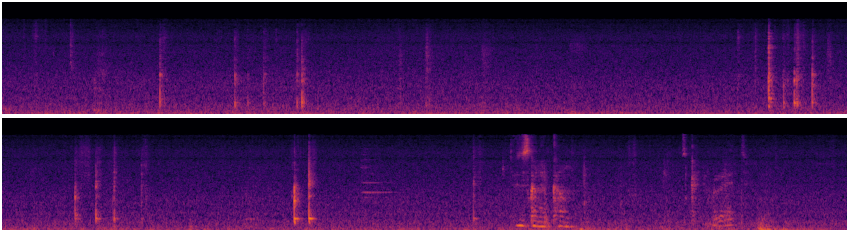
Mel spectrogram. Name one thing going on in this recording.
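A brush taps and clinks against a small bottle.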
